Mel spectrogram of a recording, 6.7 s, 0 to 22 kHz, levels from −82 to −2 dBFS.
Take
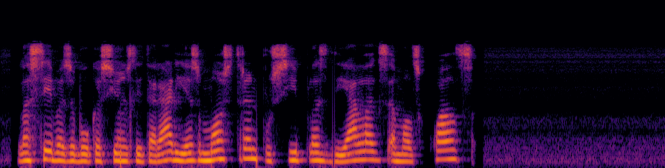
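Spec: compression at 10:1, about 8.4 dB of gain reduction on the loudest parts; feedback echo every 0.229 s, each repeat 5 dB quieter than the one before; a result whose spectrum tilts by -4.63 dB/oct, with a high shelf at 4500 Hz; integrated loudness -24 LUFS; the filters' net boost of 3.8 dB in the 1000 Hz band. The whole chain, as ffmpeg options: -af "equalizer=f=1k:t=o:g=5,highshelf=f=4.5k:g=-3.5,acompressor=threshold=-26dB:ratio=10,aecho=1:1:229|458|687|916|1145|1374|1603:0.562|0.315|0.176|0.0988|0.0553|0.031|0.0173,volume=6dB"

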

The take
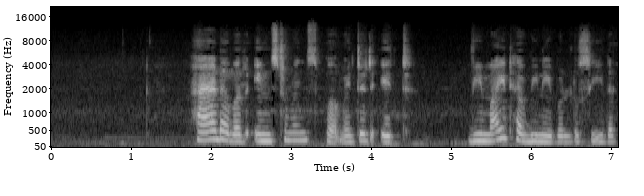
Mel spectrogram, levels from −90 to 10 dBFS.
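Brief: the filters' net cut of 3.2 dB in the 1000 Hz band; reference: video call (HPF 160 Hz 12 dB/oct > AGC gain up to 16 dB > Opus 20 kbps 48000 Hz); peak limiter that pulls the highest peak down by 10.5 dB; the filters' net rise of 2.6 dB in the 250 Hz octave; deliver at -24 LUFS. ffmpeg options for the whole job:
-af "equalizer=f=250:t=o:g=5.5,equalizer=f=1k:t=o:g=-4.5,alimiter=limit=-16dB:level=0:latency=1,highpass=160,dynaudnorm=m=16dB,volume=2dB" -ar 48000 -c:a libopus -b:a 20k

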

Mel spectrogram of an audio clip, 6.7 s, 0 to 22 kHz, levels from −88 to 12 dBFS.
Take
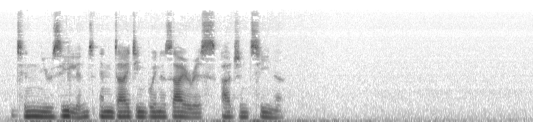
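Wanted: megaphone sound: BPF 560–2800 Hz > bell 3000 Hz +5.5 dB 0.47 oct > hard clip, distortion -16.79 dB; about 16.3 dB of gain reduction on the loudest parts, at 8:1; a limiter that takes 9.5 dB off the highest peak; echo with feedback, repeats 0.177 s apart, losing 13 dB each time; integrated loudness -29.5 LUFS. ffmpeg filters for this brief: -af "acompressor=threshold=-31dB:ratio=8,alimiter=level_in=3dB:limit=-24dB:level=0:latency=1,volume=-3dB,highpass=560,lowpass=2.8k,equalizer=f=3k:t=o:w=0.47:g=5.5,aecho=1:1:177|354|531:0.224|0.0493|0.0108,asoftclip=type=hard:threshold=-34.5dB,volume=17dB"

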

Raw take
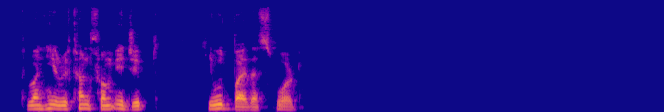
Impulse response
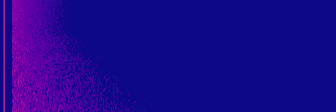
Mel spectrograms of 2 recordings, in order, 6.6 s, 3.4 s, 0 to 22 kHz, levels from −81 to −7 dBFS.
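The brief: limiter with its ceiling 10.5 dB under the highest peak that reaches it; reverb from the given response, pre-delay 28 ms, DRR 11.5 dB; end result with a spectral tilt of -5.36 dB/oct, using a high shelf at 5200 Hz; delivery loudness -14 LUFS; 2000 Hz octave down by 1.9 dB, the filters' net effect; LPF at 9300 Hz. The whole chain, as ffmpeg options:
-filter_complex "[0:a]lowpass=9.3k,equalizer=f=2k:t=o:g=-4,highshelf=f=5.2k:g=8.5,alimiter=level_in=2dB:limit=-24dB:level=0:latency=1,volume=-2dB,asplit=2[a][b];[1:a]atrim=start_sample=2205,adelay=28[c];[b][c]afir=irnorm=-1:irlink=0,volume=-12.5dB[d];[a][d]amix=inputs=2:normalize=0,volume=22.5dB"

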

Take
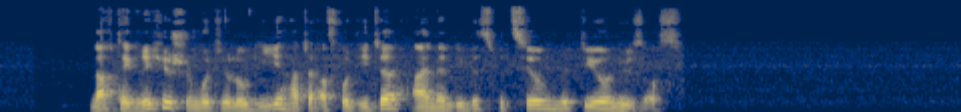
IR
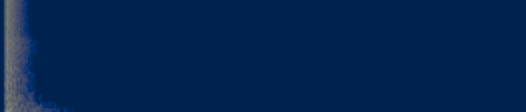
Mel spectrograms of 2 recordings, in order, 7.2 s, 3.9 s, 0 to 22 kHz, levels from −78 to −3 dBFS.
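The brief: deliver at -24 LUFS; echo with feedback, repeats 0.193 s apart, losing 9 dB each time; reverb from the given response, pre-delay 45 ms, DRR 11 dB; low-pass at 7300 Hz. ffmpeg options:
-filter_complex "[0:a]lowpass=7.3k,aecho=1:1:193|386|579|772:0.355|0.124|0.0435|0.0152,asplit=2[a][b];[1:a]atrim=start_sample=2205,adelay=45[c];[b][c]afir=irnorm=-1:irlink=0,volume=-21dB[d];[a][d]amix=inputs=2:normalize=0,volume=-3dB"

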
